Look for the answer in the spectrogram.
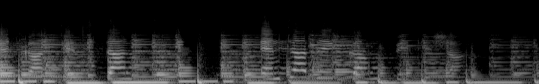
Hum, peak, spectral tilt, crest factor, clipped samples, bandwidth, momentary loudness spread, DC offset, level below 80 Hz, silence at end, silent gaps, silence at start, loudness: none; -10 dBFS; -8 dB/octave; 18 dB; under 0.1%; 7 kHz; 9 LU; under 0.1%; -34 dBFS; 0 s; none; 0 s; -29 LUFS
